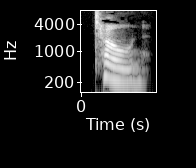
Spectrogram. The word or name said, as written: tone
